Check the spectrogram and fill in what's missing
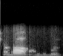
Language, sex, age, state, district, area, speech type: Assamese, female, 30-45, Assam, Golaghat, rural, conversation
